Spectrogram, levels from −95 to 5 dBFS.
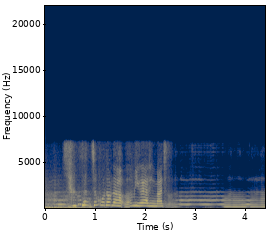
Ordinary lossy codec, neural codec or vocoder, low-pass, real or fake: none; codec, 16 kHz in and 24 kHz out, 0.4 kbps, LongCat-Audio-Codec, four codebook decoder; 7.2 kHz; fake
